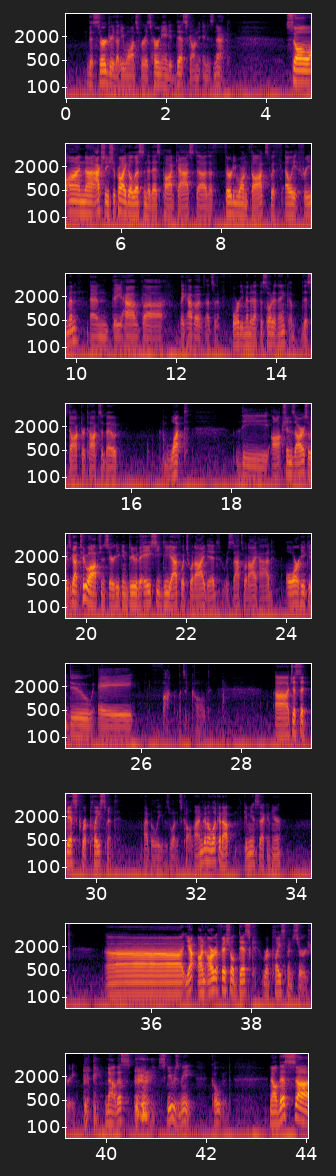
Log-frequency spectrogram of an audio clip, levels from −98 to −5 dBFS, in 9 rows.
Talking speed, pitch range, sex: 160 wpm, 70-115 Hz, male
